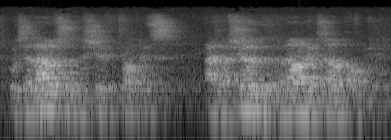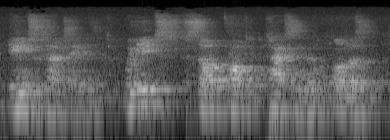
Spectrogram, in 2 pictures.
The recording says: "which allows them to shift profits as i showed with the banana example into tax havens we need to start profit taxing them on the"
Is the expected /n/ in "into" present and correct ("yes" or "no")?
yes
